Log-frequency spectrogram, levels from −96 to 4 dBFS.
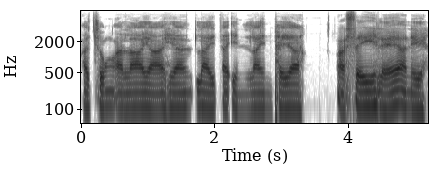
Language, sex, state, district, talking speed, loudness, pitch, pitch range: Mizo, male, Mizoram, Aizawl, 175 wpm, -16 LUFS, 105 Hz, 100-105 Hz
